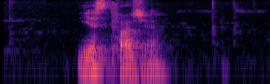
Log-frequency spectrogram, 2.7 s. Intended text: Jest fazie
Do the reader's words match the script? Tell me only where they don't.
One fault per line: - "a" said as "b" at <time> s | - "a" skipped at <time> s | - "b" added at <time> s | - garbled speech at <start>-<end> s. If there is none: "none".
none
